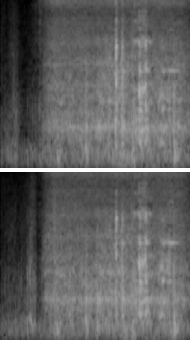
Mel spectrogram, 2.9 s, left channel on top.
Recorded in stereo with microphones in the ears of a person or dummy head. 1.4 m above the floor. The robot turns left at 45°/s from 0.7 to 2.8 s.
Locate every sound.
1.6 s dishes clattering: 30° left (ahead or behind); by 2.7 s 10° right (ahead or behind)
